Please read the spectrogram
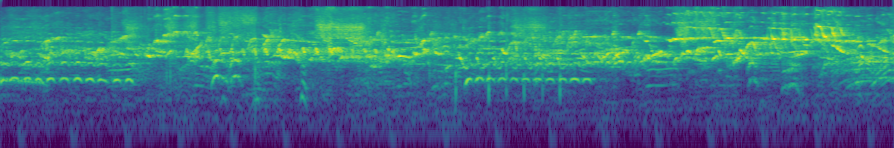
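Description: Bornean white-rumped shama singing a loud, varied song of rapid whistles, chirps and trills, including a fast low rattling trill twice, with more birdsong overlapping it.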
